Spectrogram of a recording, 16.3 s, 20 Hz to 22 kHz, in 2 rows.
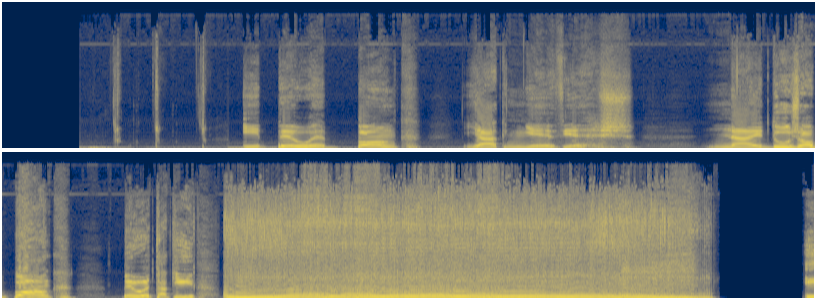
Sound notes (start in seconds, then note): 0.7 smack, smack smack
